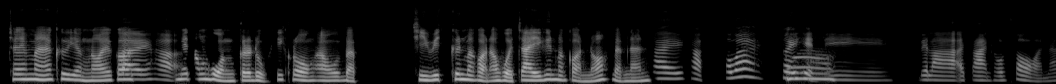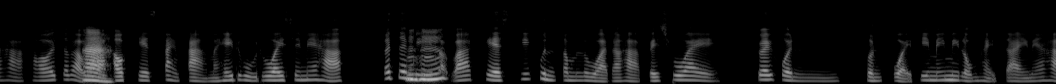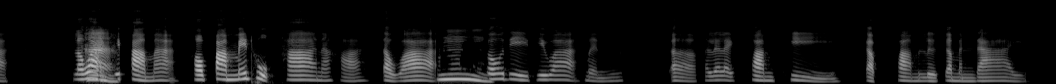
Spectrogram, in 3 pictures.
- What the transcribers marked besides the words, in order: none
- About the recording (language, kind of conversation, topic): Thai, podcast, คุณมีวิธีฝึกทักษะใหม่ให้ติดตัวอย่างไร?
